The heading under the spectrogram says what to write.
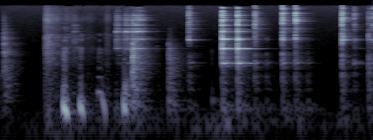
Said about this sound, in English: What is that? Is that you dinging your glass?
